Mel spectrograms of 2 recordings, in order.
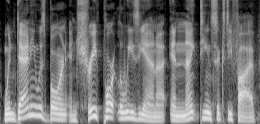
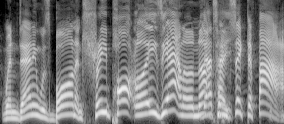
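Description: First: The place name is said plainly and clearly. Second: The place name is slurred in a local accent. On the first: The speaker calls it wrong. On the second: The speaker calls it right.

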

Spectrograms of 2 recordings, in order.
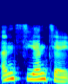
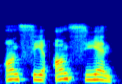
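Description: First: The word is pronounced with Spanish-style sounds. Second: The word is pronounced with French-style sounds. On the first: The speaker calls it wrong. "I was thinking Spanish" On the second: The speaker calls it right. "Francais. Because the E would be silent"

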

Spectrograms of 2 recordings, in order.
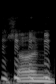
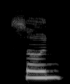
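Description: First: It is said in a lower, deeper voice. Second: It is said in a raised, high voice.

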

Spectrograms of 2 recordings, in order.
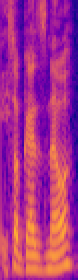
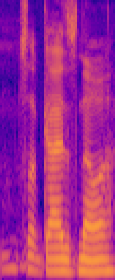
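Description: First: It is said with lively, high energy. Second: It is said with low, flat energy. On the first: The speaker calls it right. "That's better" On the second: The speaker calls it wrong. "That energy was very low"

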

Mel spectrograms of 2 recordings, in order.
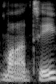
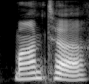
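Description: First: The word ends with an 'ee' sound. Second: The word ends with an 'ah' sound. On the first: This is the correct way of saying it. The speaker calls it right. "which is called Monty" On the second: This is the family's childhood way of saying it. The speaker calls it wrong. "Manta, we called it as a child"

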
